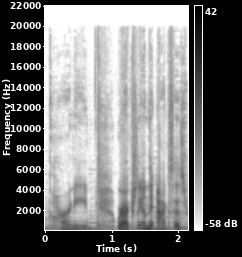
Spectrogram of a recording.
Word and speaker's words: Kearney: If you're not from Nebraska, you might think it's pronounced Kearney, but it's Kearney.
